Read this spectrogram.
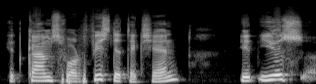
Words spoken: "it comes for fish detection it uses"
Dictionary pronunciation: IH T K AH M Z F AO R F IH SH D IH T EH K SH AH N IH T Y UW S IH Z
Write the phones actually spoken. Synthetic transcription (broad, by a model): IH T K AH M S F AO R F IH S D IH T EH K SH AH N IH T Y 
